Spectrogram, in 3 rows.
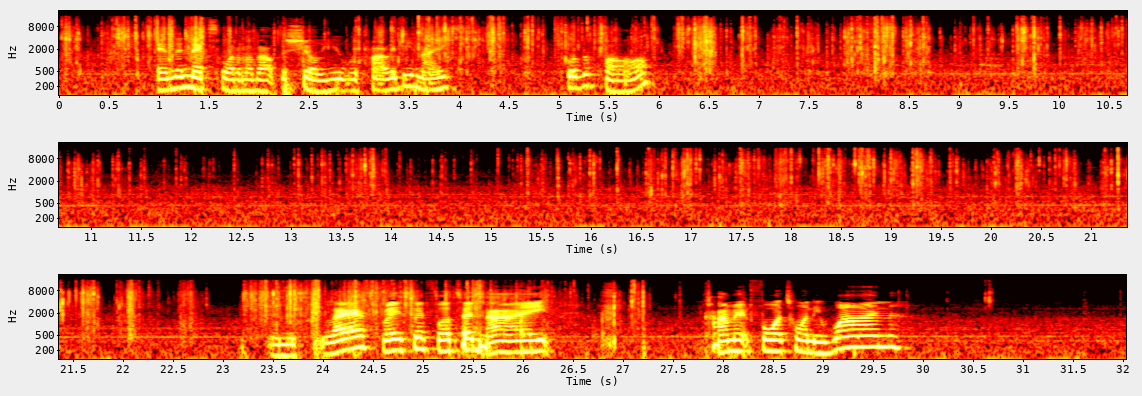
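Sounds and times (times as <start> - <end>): packaging crinkling and rustling: 0.0 - 27.9.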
